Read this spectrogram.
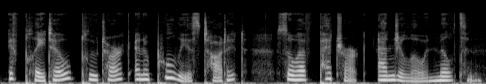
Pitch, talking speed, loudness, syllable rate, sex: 200 Hz, 160 wpm, -17 LUFS, 4.9 syllables/s, female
